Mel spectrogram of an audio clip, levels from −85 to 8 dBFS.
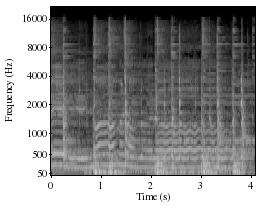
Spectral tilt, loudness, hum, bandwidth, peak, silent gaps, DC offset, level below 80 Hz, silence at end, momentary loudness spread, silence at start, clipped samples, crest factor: -5 dB/octave; -21 LUFS; none; 17 kHz; -4 dBFS; none; under 0.1%; -44 dBFS; 0 s; 5 LU; 0 s; under 0.1%; 18 dB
